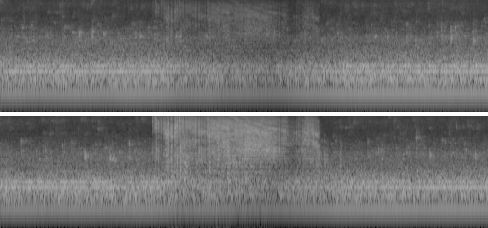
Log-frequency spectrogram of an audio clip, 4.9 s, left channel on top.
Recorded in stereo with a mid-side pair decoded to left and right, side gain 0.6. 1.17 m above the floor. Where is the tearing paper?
65° right.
